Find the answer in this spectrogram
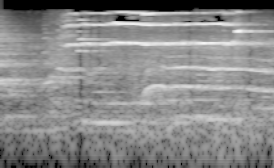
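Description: Children shouting and squealing as they ride rolling metal chair trolleys, with a long steady high-pitched squeal through the middle.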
